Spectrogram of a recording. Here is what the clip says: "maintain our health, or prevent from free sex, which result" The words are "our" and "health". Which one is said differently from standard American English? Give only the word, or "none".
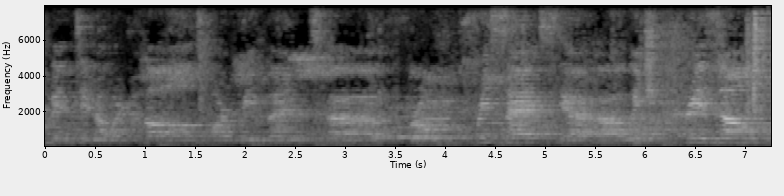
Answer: health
